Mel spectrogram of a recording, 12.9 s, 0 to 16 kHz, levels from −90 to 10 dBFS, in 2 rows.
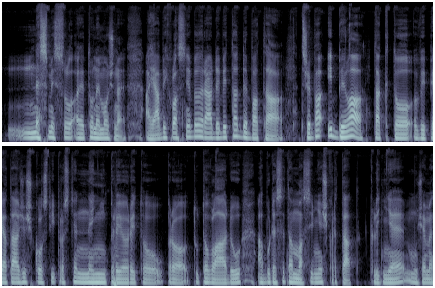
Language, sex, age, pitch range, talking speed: Czech, male, 30-49, 105-130 Hz, 160 wpm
